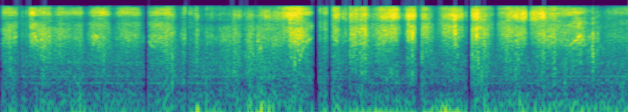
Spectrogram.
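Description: A black quilted nylon puffer jacket is being worn while one hand rubs and scratches the padded chest and collar with the fingertips. The result is a continuous, dense swishing and scratching of fabric, with bright hiss and short gaps between strokes.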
